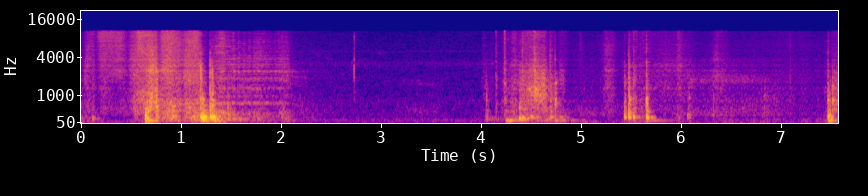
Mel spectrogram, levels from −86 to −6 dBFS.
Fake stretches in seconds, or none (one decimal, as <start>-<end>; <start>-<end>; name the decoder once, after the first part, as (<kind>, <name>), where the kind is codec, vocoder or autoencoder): 0.0-1.3 (autoencoder, DAC-VAE); 4.3-7.6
